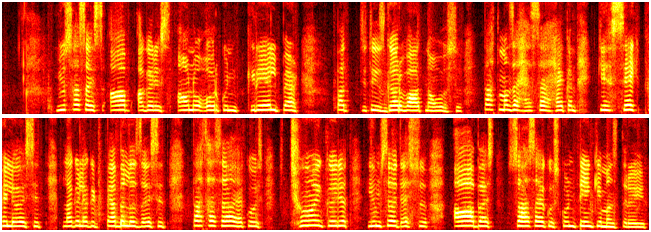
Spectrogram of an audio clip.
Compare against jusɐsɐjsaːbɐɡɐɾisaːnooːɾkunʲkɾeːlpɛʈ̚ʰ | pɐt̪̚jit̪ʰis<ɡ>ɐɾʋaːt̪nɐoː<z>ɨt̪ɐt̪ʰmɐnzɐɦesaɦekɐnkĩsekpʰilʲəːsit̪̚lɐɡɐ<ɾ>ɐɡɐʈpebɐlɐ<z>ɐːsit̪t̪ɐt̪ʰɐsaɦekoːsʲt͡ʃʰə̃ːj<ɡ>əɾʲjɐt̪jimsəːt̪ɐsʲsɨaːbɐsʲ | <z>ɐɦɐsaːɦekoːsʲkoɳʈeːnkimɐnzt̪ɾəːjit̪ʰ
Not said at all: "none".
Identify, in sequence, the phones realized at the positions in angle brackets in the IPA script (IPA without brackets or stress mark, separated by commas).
ɡ, s, l, z, k, s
